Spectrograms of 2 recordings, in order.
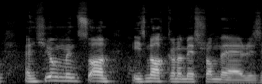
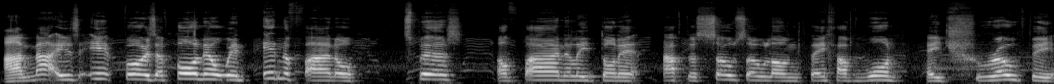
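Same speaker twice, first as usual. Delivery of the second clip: high, loud, drawn-out victory commentary; triumphant final call; 5 semitones higher, 4 dB louder, slower than usual. Real, not acted. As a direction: proclaim the win slowly, hammering each phrase. Final whistle, trophy won at last.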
